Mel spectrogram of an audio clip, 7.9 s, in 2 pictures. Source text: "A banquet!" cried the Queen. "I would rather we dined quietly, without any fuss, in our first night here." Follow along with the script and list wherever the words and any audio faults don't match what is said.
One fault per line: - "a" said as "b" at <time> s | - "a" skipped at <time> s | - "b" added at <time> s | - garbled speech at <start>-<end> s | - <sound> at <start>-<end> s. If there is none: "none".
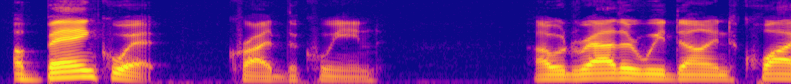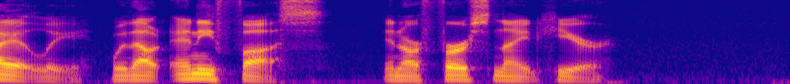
none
